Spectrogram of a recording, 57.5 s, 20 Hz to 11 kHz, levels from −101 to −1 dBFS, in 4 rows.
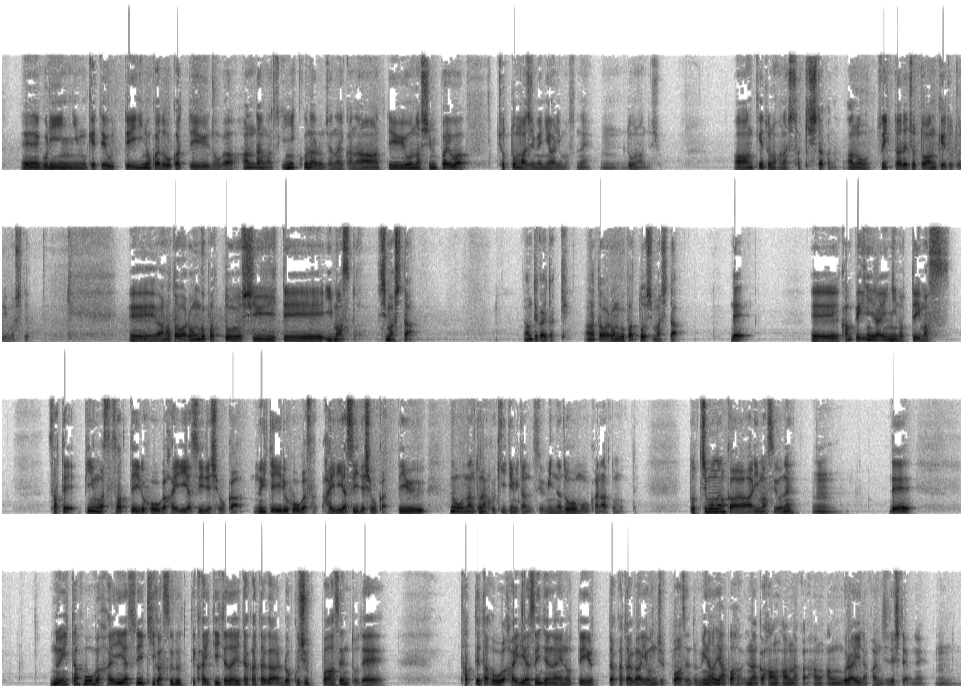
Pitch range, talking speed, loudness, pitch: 75-105 Hz, 360 characters per minute, -16 LUFS, 90 Hz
